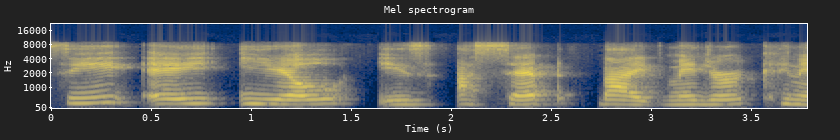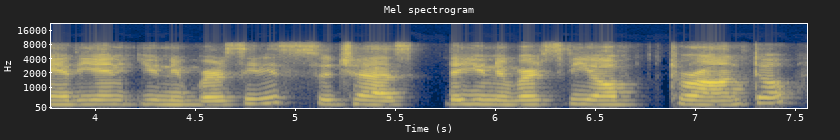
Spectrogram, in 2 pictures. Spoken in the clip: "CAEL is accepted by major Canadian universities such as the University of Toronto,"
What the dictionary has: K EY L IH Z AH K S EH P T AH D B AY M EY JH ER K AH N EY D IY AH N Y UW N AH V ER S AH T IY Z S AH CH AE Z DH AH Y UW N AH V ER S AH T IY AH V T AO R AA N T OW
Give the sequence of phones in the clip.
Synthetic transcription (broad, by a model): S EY L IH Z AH S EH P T B AY M EY JH ER K AH N EY D IY AH N Y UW N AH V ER S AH T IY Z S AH CH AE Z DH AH Y UW N AH V ER S AH T IY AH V T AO R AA N T OW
